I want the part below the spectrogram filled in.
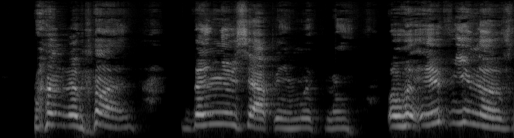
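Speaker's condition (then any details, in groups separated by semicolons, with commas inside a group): Cerebral palsy; affects speech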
